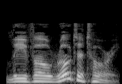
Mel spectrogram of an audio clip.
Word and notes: levorotatory: British English

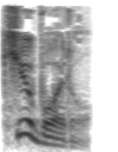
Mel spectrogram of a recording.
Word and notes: cuboidal: British English

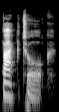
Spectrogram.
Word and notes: back talk: British English

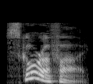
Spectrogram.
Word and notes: scorify: British English

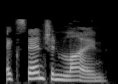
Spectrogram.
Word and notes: extension line: British English

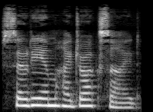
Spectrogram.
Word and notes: sodium hydroxide: American English

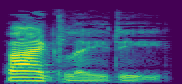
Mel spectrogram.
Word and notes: bag lady: British English

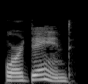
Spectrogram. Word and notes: ordained: British English

